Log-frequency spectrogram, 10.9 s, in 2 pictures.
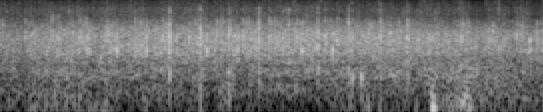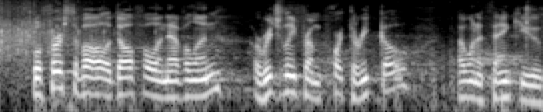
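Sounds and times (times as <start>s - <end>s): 
audience applause at a church gathering: 0.0s - 6.4s
speech: 5.8s - 10.8s.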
